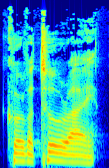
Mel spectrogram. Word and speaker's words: curvaturae: It's spelled C-U-R-V-A-T-U-R-A-E.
